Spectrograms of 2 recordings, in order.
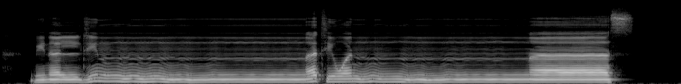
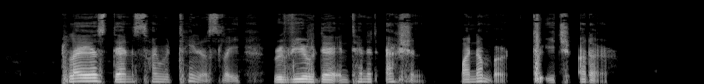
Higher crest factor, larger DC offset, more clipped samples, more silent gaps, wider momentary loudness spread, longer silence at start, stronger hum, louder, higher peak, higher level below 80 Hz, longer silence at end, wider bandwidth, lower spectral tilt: second, 14 dB vs 20 dB; neither; neither; neither; second, 10 LU vs 13 LU; second, 0.3 s vs 0.6 s; neither; about the same, -22 LUFS vs -21 LUFS; second, -8 dBFS vs -2 dBFS; second, -68 dBFS vs -52 dBFS; second, 0.5 s vs 1 s; about the same, 11.5 kHz vs 11.5 kHz; about the same, -6 dB/octave vs -5 dB/octave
